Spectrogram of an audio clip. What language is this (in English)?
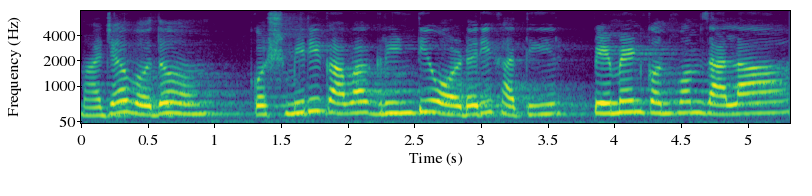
Konkani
